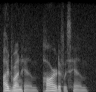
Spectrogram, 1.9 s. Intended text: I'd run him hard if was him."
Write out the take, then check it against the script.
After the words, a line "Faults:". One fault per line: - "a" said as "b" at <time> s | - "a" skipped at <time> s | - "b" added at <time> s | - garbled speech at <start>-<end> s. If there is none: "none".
I'd run him hard if was him."
Faults:
none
